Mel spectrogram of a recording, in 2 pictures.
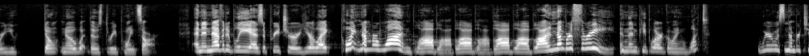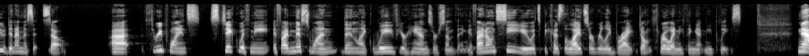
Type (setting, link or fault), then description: setting, large echoing room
